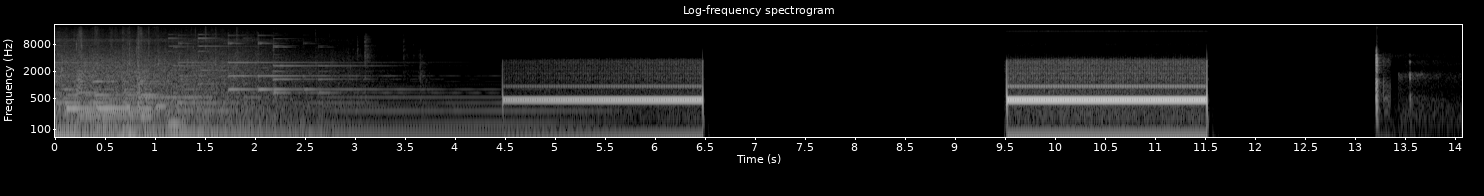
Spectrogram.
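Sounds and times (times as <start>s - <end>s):
telephone ringing in an electronic trill: 4.5s - 6.5s, 9.5s - 11.6s.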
